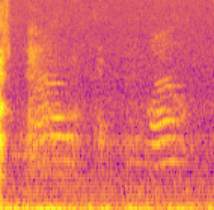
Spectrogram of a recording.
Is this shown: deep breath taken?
no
